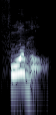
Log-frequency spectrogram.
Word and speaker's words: formal: Formal, Let's count the syllables here. Formal. We have two syllables and the first one is stressed. Therefore, letter A in the second syllable sounds mol, formal.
